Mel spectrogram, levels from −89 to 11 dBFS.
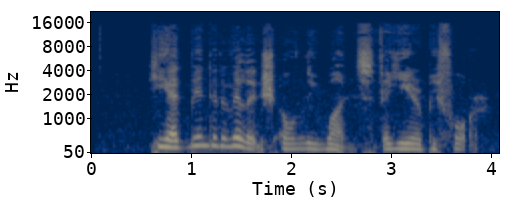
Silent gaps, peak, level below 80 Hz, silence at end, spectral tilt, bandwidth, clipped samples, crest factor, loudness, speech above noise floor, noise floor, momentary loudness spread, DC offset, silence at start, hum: none; -14 dBFS; -62 dBFS; 0.35 s; -4.5 dB/octave; 16.5 kHz; under 0.1%; 20 dB; -33 LUFS; 39 dB; -72 dBFS; 10 LU; under 0.1%; 0.6 s; none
